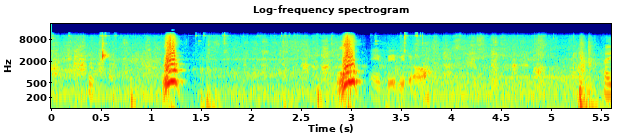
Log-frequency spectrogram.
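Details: Two sharp, loud barks about two seconds apart come from dogs at play at Carrie's Critter Camp, with Tetra the Husky and Myla the Red Lab among them, over soft panting and a person chatting in the background.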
